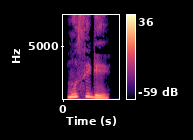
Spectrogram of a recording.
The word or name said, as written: ಮುಸಿಗೆ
